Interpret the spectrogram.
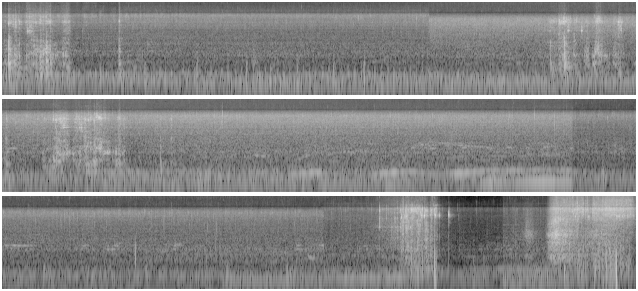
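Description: Sambal chilli paste sizzling in oil in a wok, a steady hiss broken by several bursts of a spatula scraping and stirring. The loudest stirring comes near the end, as the cornflake, peanut and anchovy mixture is tossed in the wok.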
